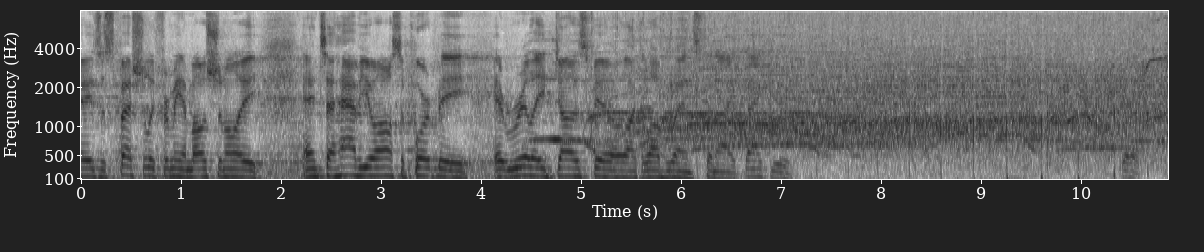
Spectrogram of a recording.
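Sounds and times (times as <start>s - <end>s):
speech: 0.0s - 7.3s
audience applause: 5.1s - 10.8s.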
